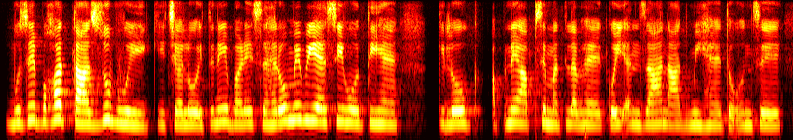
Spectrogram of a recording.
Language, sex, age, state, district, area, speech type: Urdu, female, 30-45, Bihar, Khagaria, rural, spontaneous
